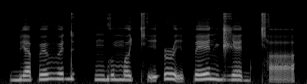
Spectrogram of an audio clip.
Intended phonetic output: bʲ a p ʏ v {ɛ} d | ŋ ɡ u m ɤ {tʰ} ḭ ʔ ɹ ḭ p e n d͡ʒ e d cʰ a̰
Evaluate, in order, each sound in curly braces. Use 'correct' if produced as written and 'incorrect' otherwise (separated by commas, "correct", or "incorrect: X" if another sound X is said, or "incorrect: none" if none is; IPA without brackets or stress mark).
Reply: incorrect: ʏ, incorrect: cʰ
